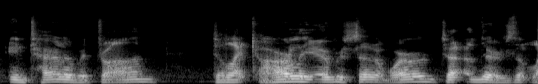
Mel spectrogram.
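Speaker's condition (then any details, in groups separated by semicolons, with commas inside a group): Friedreich's ataxia; inherited, muscle degeneration; decades with it, progressively more disabled, needs help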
